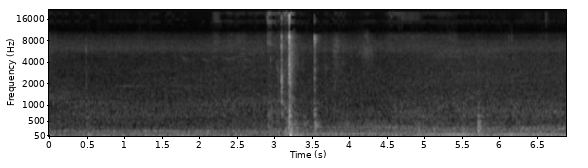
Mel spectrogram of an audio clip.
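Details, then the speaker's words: GE refrigerator not cooling: low steady buzz and beeping with a sharp click as the start device tries the compressor, which never spins up; compressor has an issue. "all right guys so I'm sure you've heard the beeping and the buzzing so what we doing now we're actually checking the start device and you can hear that it's beeping so that tells you that the compressor has an issue"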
